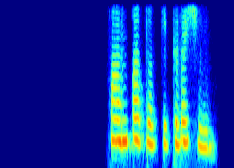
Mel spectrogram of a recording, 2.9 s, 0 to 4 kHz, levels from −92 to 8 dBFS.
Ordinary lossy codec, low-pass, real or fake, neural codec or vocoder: AAC, 32 kbps; 3.6 kHz; fake; codec, 16 kHz, 0.5 kbps, FreqCodec, smaller model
